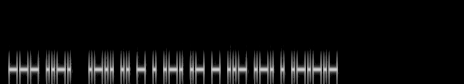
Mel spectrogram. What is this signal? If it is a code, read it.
Morse code, heard as a keyed tone, about 44 wpm, 700 Hz. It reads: OF LITERATURE.
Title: Sentences from Top 900 Words 45wpm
